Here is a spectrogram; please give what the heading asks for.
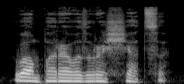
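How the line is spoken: Tired, smiling. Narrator (Russian): устало улыбнулся лордер Ирс

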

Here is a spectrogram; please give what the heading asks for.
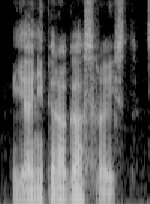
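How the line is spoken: Quiet. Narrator (Russian): тихо сказал Карамон

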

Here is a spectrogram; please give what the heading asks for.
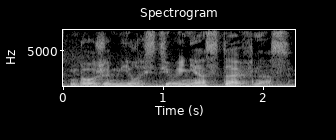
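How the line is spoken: Terrified whisper. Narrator (Russian): в ужасе прошептал Уильямс

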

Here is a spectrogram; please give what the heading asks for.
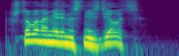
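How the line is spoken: Laughter abruptly cut off. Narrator (Russian): спросил он, резко оборвав свой болезненный смех

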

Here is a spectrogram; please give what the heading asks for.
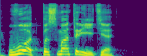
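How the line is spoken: Laughing to tears. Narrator (Russian): Продолжала смеяться до слез доктор Ча

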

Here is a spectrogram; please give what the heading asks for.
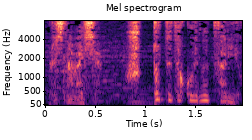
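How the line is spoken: Whisper through door window. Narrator (Russian): зашептала в дверное окошко

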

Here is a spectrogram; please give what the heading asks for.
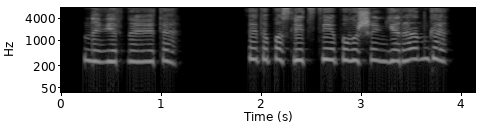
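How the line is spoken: Uncertain reply. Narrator (Russian): неуверенно ответила демоница

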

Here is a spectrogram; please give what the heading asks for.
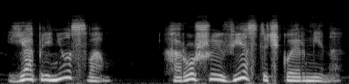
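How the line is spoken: Whispered. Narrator (Russian): шептал ей в это время Фернан

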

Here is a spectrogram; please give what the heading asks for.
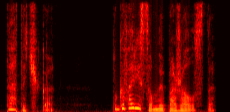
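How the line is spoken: Quiet pleading. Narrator (Russian): тихо просила Люда

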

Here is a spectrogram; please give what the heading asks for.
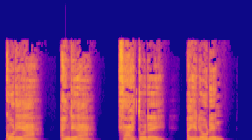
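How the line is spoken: Two voices exclaiming joyfully. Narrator (Vietnamese): Hai người cùng reo lên

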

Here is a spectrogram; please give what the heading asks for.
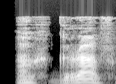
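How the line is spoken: Tearful exclamation. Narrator (Russian): воскликнула девушка, заливаясь слезами

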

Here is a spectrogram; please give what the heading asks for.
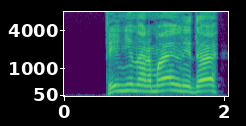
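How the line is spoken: Yelling again. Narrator (Russian): снова завопил Лучи, на лице которого выступили капли пота

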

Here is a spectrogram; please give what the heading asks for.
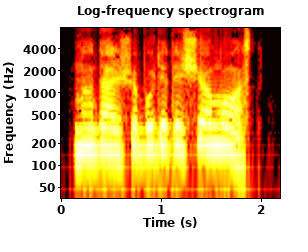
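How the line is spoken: Whining. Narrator (Russian): заскулил

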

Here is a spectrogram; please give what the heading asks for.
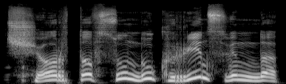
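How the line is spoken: Eccentric man growling. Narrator (Russian): прорычал чудак Улли

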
